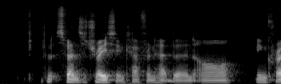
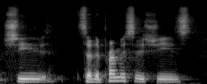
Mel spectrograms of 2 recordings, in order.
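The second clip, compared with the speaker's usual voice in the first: ordinary talk, nothing marked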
